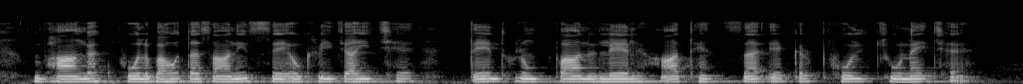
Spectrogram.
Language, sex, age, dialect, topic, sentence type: Maithili, male, 18-24, Eastern / Thethi, agriculture, statement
